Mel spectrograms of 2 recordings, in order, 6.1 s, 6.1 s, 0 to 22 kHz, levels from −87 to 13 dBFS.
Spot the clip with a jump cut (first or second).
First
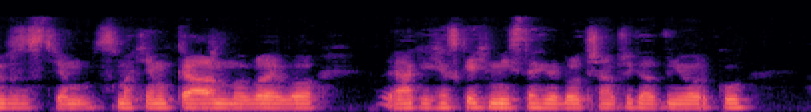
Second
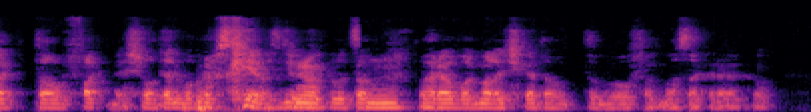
second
